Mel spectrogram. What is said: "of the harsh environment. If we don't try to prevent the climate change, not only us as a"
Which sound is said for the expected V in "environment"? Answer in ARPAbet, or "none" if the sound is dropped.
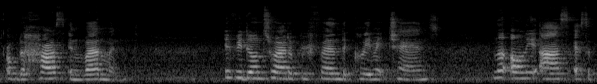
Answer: V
